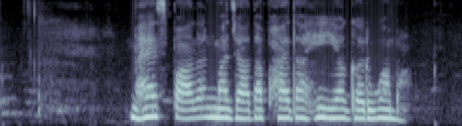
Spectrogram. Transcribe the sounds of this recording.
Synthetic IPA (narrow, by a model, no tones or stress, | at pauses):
bʱɛ̃ːspaːlənmãd͡ʒjaːd̪apʰaːjd̪aɦejaɡəɾuamã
